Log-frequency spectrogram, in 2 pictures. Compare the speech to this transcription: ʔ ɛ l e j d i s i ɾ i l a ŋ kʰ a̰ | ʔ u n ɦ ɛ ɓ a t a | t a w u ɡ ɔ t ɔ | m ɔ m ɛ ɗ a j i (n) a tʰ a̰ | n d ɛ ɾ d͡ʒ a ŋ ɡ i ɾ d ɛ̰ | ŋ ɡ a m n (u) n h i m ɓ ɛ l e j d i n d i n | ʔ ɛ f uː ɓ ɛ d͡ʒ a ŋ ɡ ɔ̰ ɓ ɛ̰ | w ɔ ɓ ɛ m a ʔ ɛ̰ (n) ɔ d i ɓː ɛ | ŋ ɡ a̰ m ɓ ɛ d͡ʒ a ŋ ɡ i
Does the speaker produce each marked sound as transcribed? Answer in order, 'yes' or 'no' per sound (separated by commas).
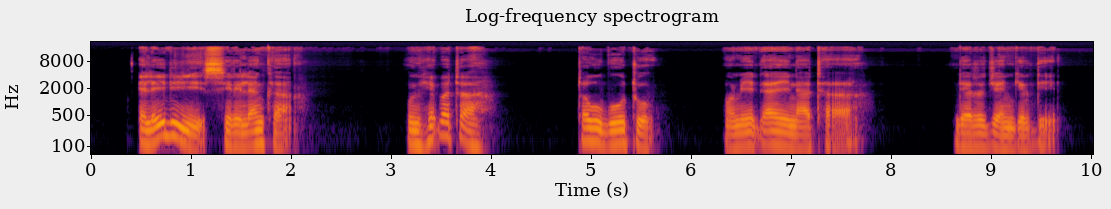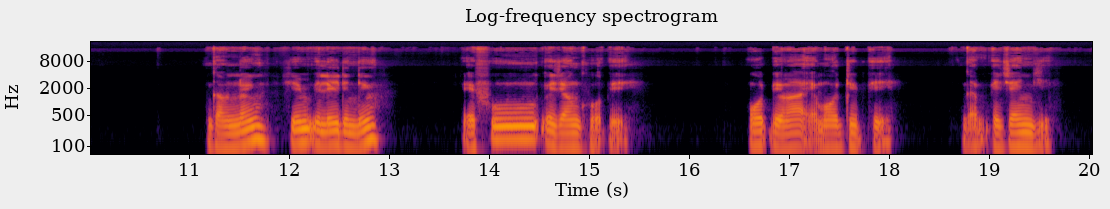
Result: yes, no, no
